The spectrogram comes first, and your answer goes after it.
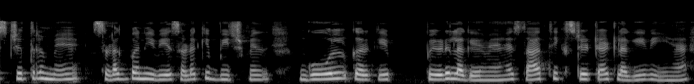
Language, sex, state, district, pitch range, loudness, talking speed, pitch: Hindi, female, Jharkhand, Sahebganj, 220-250 Hz, -25 LUFS, 205 wpm, 235 Hz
